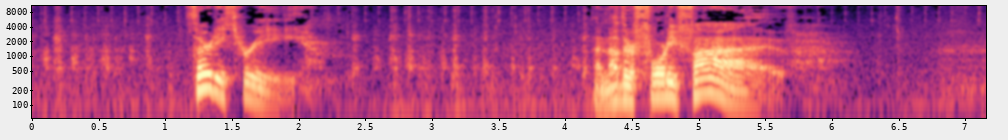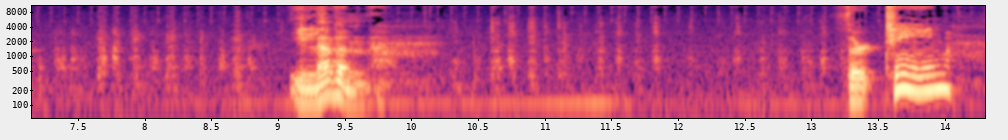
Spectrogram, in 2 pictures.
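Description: A scraper scratches the coating off a scratch-off lottery ticket.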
